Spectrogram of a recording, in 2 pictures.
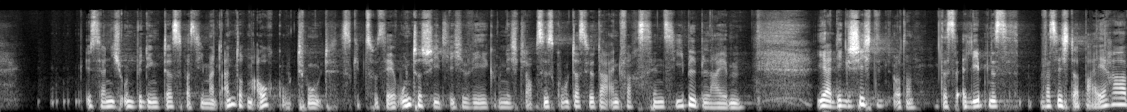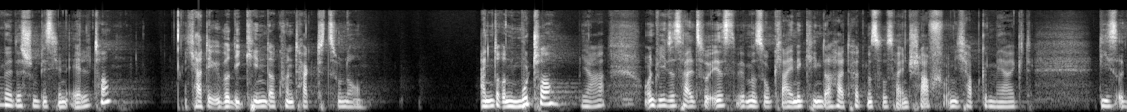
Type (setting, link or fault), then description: setting, large echoing room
